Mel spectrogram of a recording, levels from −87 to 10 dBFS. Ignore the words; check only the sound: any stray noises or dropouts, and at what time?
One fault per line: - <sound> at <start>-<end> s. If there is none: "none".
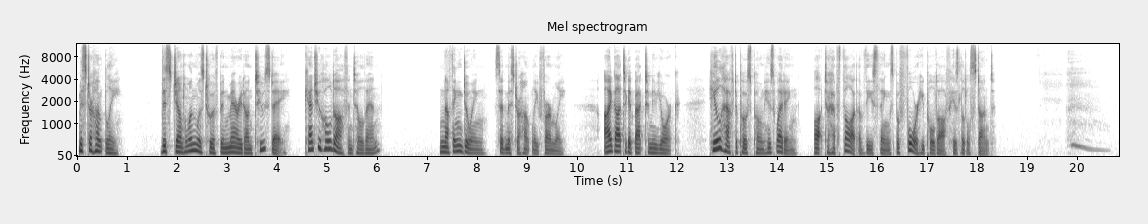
- sigh at 19.2-20.7 s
